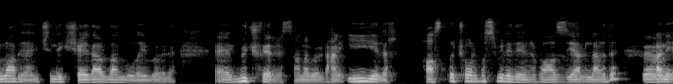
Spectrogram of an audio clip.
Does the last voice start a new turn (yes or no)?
no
